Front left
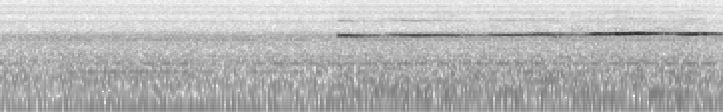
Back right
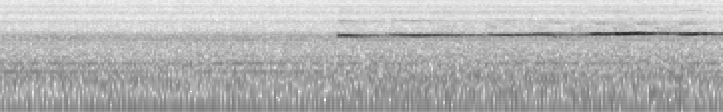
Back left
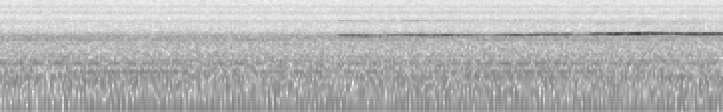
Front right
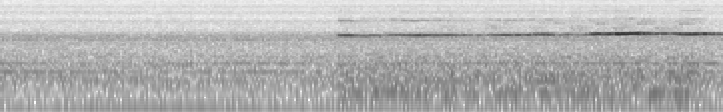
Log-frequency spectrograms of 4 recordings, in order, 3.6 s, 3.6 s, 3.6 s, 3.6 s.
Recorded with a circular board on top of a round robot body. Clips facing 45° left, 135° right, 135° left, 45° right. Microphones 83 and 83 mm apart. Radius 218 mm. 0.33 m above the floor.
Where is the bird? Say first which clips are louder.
Back right 1 dB, front right 7 dB; 40° right, 2.5 m.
